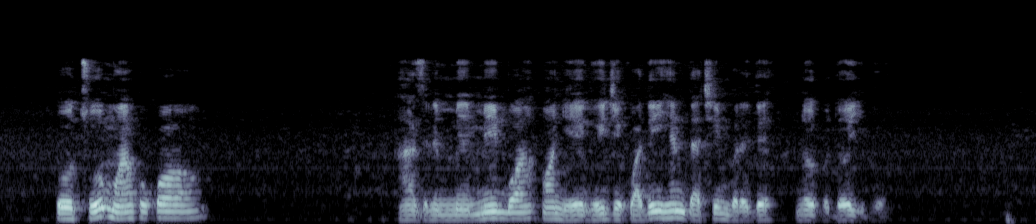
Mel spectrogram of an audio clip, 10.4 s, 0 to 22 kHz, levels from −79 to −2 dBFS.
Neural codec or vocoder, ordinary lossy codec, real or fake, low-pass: none; none; real; 7.2 kHz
